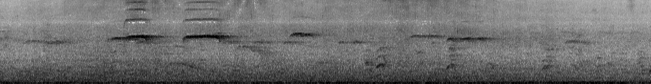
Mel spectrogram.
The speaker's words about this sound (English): As people pass by blowing whistles for us and generally making a fun nuisance of themselves, the atmosphere here is rather fun. Just like that. Which sounds like someone's bad old Nokia in a whistling form.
